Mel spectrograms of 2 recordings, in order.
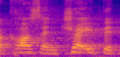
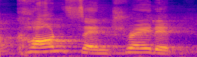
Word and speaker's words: concentrated: Thầy đọc là concentrated, đó là do em đọc rồi. Nhưng mà thầy rõ ràng là thầy vừa mới nói nó đọc là concentrated. Thầy đã nói rất là rõ là nhấn vô âm tiết thứ nhất, mà tại sao không chịu ghi chú vô?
